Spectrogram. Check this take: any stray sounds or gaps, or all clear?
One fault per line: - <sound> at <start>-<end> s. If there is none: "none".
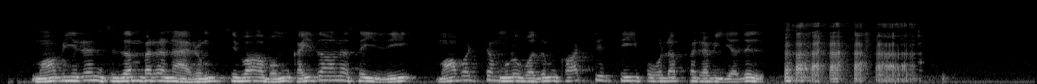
- laugh at 7.8-9.4 s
